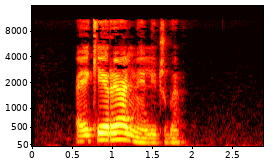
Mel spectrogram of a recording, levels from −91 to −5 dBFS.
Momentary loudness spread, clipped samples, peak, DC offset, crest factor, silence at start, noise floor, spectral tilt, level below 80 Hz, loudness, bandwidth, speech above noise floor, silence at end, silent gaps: 21 LU; under 0.1%; -2 dBFS; under 0.1%; 22 dB; 0.55 s; -66 dBFS; -4 dB/octave; -62 dBFS; -20 LUFS; 11.5 kHz; 45 dB; 1.05 s; none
